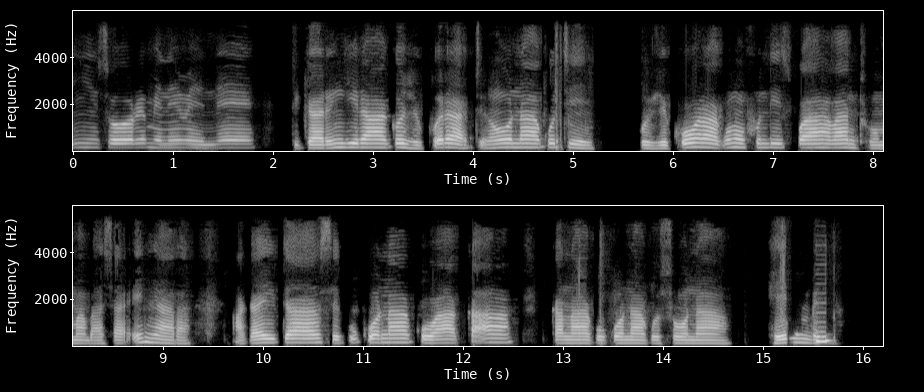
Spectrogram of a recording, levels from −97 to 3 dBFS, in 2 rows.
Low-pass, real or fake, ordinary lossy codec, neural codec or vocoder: 5.4 kHz; real; AAC, 32 kbps; none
